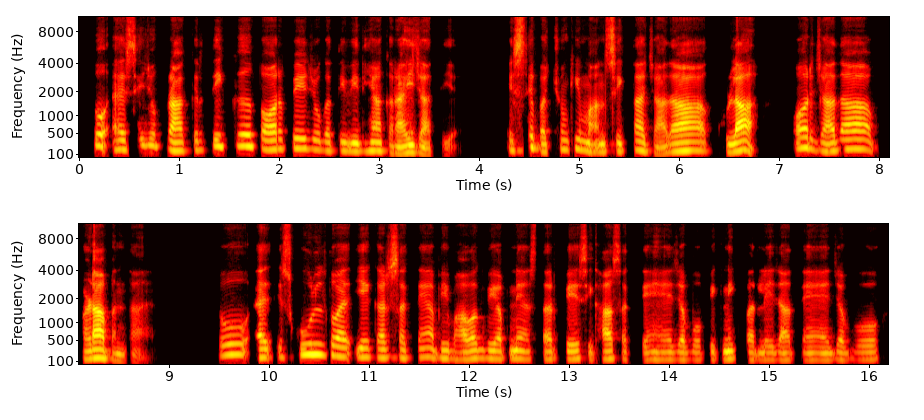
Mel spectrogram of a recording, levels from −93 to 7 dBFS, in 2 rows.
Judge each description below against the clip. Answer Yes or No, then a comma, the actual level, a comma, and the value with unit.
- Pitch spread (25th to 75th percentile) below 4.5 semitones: No, average, 5.0 semitones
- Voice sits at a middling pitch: Yes, medium, 150 Hz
